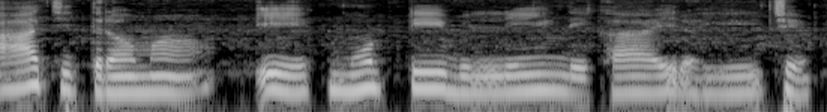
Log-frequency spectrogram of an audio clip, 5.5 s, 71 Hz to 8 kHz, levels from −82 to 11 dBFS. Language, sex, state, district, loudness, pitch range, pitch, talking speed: Gujarati, female, Gujarat, Valsad, -19 LUFS, 160-185 Hz, 165 Hz, 85 wpm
